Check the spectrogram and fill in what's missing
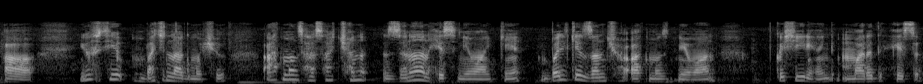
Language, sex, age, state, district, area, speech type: Kashmiri, male, 45-60, Jammu and Kashmir, Srinagar, urban, spontaneous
